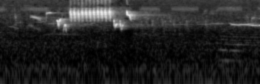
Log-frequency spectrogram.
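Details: Bird chirping: a few high sharp chirps, then a rapid, even trill of about a dozen notes lasting under a second, then a couple more chirps and a thin high whistle near the end over a quiet background.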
